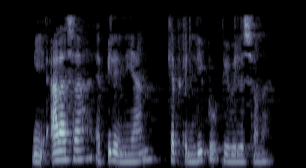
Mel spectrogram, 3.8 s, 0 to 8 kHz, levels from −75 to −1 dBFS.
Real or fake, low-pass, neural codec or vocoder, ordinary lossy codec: real; 7.2 kHz; none; MP3, 24 kbps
